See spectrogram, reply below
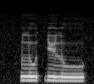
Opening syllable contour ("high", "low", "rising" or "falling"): high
